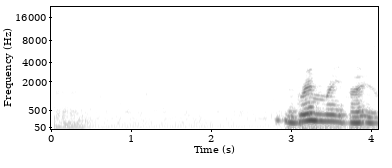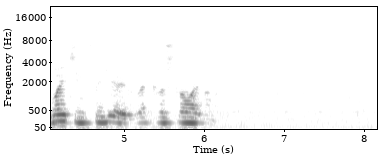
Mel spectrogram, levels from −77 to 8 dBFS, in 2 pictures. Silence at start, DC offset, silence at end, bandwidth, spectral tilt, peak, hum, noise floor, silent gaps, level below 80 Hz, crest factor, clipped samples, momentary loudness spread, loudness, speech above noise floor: 2.8 s; under 0.1%; 2.2 s; 7.2 kHz; -9.5 dB/octave; -16 dBFS; none; -71 dBFS; none; -68 dBFS; 20 dB; under 0.1%; 16 LU; -33 LUFS; 39 dB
